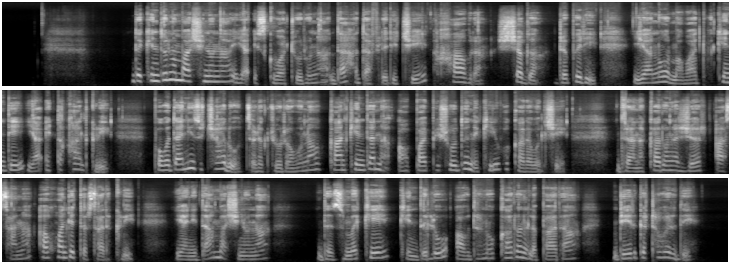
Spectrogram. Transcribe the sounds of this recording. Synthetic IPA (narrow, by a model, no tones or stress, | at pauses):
d̪əkind̪əlomɑʃinunajɑ̰ʔɪskwɑʈʰuɾuna̰d̪ɑhad̪aflaɾit͡ʃexɑwɾaʃəɡaɖabəɾijɑnoɾmawɑd̪wəkind̪ijɑʔɪnt̪ɪqɑlkɽḭpəwad̪anizot͡ʃɑɾot͡saɽəkd͡ʒoɾawənakʰɑnkʰend̪ənaʔawpəpeʃod̪ənakʰewəkɑɾawə̰lʃḭd̪ɾɑnakɑɾunaʒəɾɑsɑnaawxwand̪it̪əɾsaɾakɽḭjaned̪ɑmɑʃinuna | d̪əzməkʰekʰend̪əloawd̪ɾanokɑɾunolapɑɾa | ɖeɾɡaʈʰawəɾd̪e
